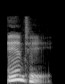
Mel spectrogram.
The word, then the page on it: aunty: British English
